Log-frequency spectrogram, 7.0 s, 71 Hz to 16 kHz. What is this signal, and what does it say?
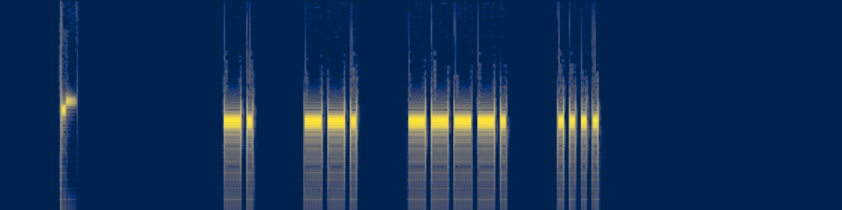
Morse code, heard as a keyed tone, about 25 wpm, spaced as for 14 wpm, 700 Hz. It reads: NG9H
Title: USA Call Signs - 4 Characters - 3x Character Spacing - 25wpm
